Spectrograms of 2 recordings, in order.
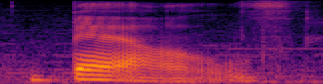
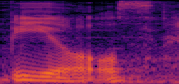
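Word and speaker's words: Bealls: So I needed a few things for the kitchen, and I went to a store called Bell's, even though it looks like it's pronounced Beals.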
